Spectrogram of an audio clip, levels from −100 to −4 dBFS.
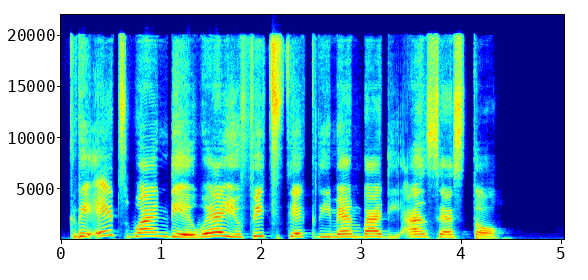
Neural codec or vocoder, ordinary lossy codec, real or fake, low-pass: autoencoder, 48 kHz, 128 numbers a frame, DAC-VAE, trained on Japanese speech; none; fake; none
